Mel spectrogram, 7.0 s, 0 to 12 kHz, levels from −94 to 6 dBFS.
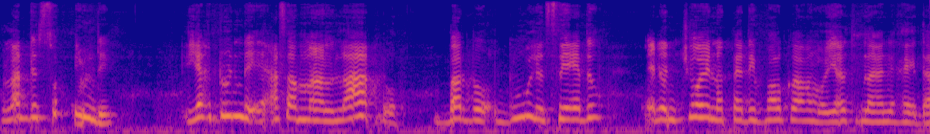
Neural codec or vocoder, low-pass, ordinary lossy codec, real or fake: codec, 24 kHz, 1.5 kbps, HILCodec; none; none; fake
